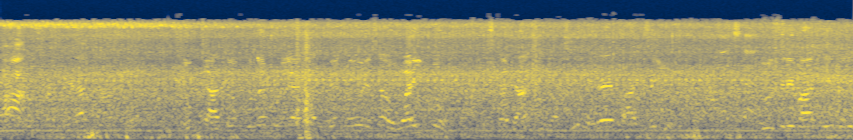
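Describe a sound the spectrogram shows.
A crowd of men shouts and talks over one another close by, outdoors.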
